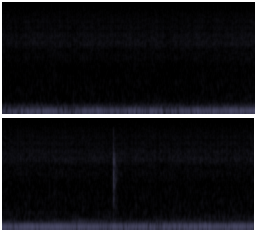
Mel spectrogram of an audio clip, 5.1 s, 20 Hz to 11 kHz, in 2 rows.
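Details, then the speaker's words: NZXT F140 RGB fan, bare (not in a case), sound test at very low speed: steady low droning tone with a clear overtone, fairly loud harmonic resonance, something rubbing; resonance hum. "a harmonic resonance another [Music] one that's pretty loud again of course if this is in a case it's not going to be as loud"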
